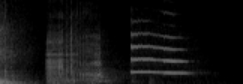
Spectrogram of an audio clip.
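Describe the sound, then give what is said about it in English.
An apartment door creaks slowly open, first a brief rough scraping, then a long, high, whining squeal that sags in pitch and fades out. Fairly loud, with no voices. “I slowly opened it to reveal what was inside.”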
